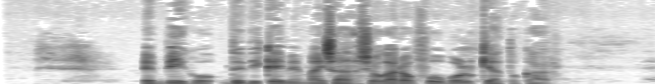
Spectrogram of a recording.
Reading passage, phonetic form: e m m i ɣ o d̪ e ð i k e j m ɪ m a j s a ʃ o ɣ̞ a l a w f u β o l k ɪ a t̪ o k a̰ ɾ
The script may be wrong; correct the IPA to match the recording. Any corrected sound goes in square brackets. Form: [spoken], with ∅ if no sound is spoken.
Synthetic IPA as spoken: e m [b] i ɣ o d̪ e ð i k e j m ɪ m a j s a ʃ o ɣ̞ a [ɾ] a w f u β o l k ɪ a t̪ o k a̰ ɾ

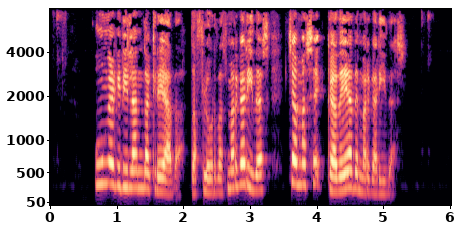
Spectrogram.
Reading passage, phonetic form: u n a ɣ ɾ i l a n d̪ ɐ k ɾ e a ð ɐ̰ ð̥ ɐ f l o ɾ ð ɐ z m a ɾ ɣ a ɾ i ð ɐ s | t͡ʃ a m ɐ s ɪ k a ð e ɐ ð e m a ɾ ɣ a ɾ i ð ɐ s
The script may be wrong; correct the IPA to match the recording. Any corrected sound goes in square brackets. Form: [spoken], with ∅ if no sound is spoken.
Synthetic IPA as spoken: u [ŋ] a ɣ ɾ i l a n d̪ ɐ k ɾ e a ð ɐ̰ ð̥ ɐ f l o ɾ ð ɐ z m a ɾ ɣ a ɾ i ð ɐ s | t͡ʃ a m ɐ s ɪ k a ð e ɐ ð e m a ɾ ɣ a ɾ i ð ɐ s

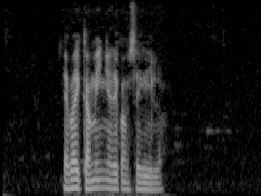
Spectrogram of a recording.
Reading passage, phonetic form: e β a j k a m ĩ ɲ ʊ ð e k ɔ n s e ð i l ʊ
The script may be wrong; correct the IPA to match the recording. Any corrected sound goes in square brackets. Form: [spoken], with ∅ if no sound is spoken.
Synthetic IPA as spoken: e β a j k a m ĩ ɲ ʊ ð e k [o] n s e [ɣ] i l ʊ

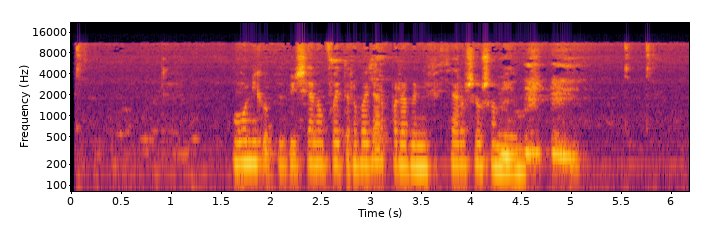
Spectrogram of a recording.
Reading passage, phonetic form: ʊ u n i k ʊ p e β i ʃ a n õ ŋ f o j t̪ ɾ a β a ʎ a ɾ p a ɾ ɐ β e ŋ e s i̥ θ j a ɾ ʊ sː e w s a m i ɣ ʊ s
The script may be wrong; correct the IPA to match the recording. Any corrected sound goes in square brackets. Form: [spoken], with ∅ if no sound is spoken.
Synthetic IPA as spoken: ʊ u n i k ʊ p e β i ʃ a n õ ŋ f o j t̪ ɾ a β a ʎ a ɾ p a ɾ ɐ β e [n] e [f] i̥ θ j a ɾ ʊ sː e w s a m i ɣ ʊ s

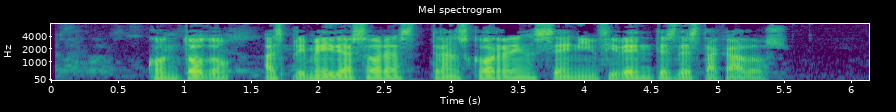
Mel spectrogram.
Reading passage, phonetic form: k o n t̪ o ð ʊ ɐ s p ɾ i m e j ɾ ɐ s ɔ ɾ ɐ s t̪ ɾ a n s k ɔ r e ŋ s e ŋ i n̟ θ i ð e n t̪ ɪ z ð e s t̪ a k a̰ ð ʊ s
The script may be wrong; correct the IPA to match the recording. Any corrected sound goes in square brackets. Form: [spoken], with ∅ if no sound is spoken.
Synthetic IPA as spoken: k o n t̪ o ð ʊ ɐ s p ɾ i m e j ɾ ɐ s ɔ ɾ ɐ s t̪ ɾ a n s k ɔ r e ŋ s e ŋ i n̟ θ i ð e n t̪ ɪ z ð e s t̪ a k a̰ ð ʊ s

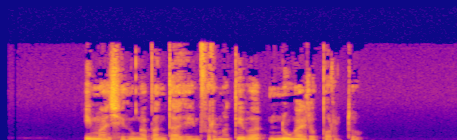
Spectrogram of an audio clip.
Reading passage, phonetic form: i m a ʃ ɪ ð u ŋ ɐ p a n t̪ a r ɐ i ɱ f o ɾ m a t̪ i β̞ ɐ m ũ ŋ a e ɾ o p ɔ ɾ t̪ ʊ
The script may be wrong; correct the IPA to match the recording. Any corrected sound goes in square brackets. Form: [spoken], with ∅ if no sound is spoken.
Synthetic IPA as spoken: i m a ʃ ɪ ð u ŋ ɐ p a n t̪ a [ʎ] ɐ i ɱ f o ɾ m a t̪ i β̞ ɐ [n] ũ ŋ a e ɾ o p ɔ ɾ t̪ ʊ

